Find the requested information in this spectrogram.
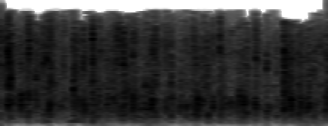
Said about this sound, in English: It was good to see the young people here giving it all. Shall we give them an applause? These young guys were great.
